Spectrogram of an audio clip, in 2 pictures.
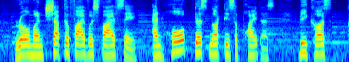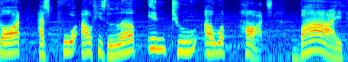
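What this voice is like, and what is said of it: Non-native English accent. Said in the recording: “English is not my mother tongue language ... to really try to improve my English accent”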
